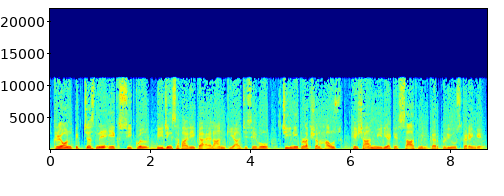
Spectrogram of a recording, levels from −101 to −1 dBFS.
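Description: From start to end, the speech carries a stuck bit. The likely cause is one data bit held at a fixed value by a broken line or converter. About half the samples are off by that bit's weight, adding distortion, and the pauses fill with noise instead of falling silent.

Throughout, MP3 compression damage is plainly audible. Nothing remains above 11.2 kHz, which fits a likely low bitrate around 48 kbps. Weak frequency lines switch on and off between frames, giving a watery, swirly texture, and attacks are smeared.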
